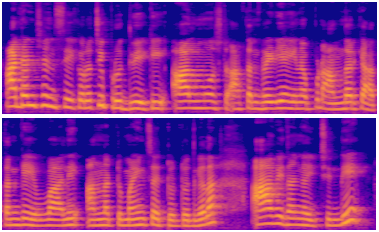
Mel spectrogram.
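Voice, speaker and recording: A woman's voice: medium pitch, fairly quick. A woman giving a casual, opinionated review of a reality show, full of fillers and rhetorical questions.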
